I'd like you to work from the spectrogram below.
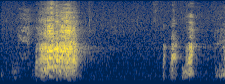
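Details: Hyacinth macaw in the Pantanal, Brazil, letting out one long harsh screech, then quieter clipped squawks.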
